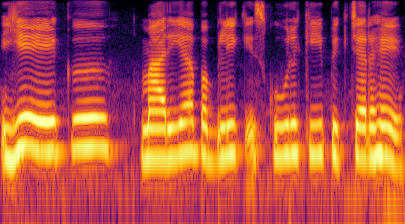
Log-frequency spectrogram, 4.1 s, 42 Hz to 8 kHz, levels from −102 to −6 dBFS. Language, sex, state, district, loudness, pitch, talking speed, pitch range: Hindi, female, Madhya Pradesh, Bhopal, -12 LUFS, 215 Hz, 120 wpm, 200-230 Hz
